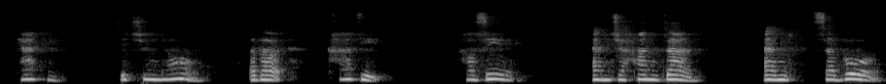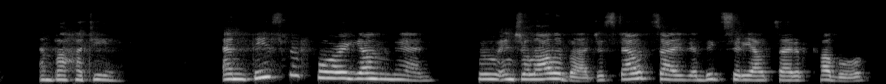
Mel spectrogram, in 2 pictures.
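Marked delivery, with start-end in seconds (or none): 0.2-10.1 very hushed, barely voiced speech. Speaker quoting what a frightened young man asked them: very hushed voice. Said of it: "in a very hushed voice".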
